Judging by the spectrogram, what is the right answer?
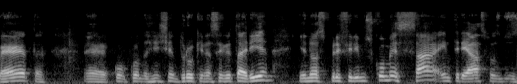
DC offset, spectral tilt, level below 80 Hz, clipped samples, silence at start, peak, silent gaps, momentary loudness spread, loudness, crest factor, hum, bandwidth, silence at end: under 0.1%; -5 dB/octave; -56 dBFS; under 0.1%; 0 s; -6 dBFS; none; 10 LU; -24 LUFS; 16 dB; none; 12.5 kHz; 0 s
